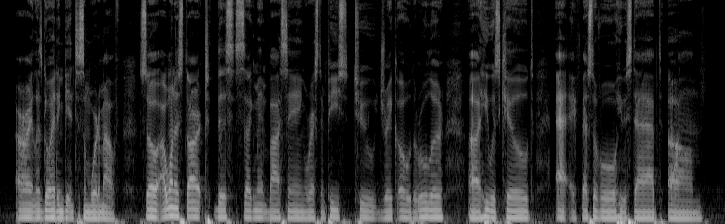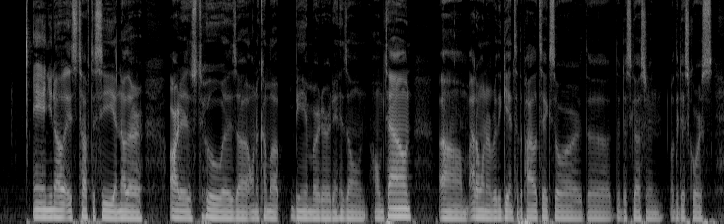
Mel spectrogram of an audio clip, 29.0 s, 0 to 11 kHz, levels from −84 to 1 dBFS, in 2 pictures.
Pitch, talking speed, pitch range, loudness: 95 Hz, 160 wpm, 90-105 Hz, -30 LUFS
